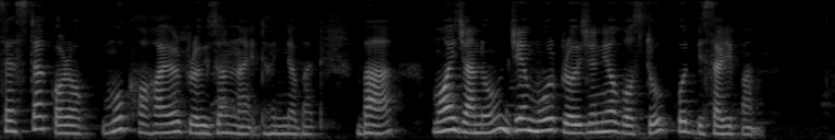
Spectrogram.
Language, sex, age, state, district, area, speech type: Assamese, female, 30-45, Assam, Dibrugarh, urban, read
